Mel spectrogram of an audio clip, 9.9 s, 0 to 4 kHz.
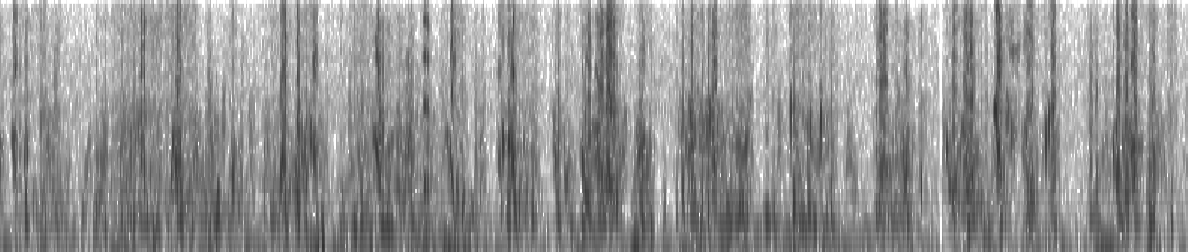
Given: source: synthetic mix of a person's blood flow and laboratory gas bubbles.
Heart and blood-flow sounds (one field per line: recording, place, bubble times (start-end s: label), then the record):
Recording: Doppler ultrasound of blood flow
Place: subclavian vein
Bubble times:
0.00-0.05 s: bubbles
0.09-0.59 s: bubbles
0.78-1.66 s: bubbles
1.91-1.99 s: bubbles
2.19-2.68 s: bubbles
2.83-2.88 s: bubbles
2.91-3.61 s: bubbles
3.70-3.90 s: bubbles
4.15-4.50 s: bubbles
4.59-5.22 s: bubbles
5.29-5.47 s: bubbles
5.61-6.26 s: bubbles
6.36-6.50 s: bubbles
6.56-7.00 s: bubbles
7.28-7.72 s: bubbles
7.87-8.22 s: bubbles
8.27-8.85 s: bubbles
9.07-9.20 s: bubbles
9.26-9.67 s: bubbles
9.72-9.81 s: bubbles
From the record:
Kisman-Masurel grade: 343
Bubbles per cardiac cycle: rolling drumbeat, 9 or more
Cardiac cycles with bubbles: 100%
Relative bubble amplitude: loud (0.450 to 0.775)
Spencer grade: 3 (all of the cardiac periods contain showers or single bubble signals, but not dominating or overriding the cardiac motion signals)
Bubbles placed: anywhere in the cardiac cycle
